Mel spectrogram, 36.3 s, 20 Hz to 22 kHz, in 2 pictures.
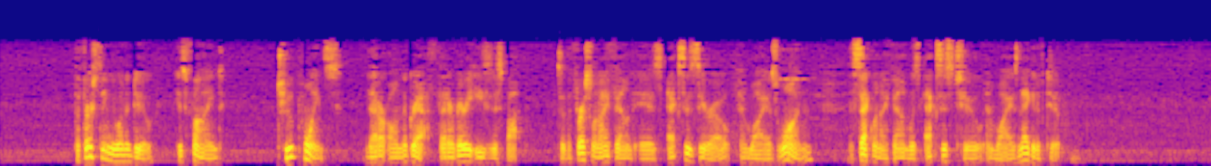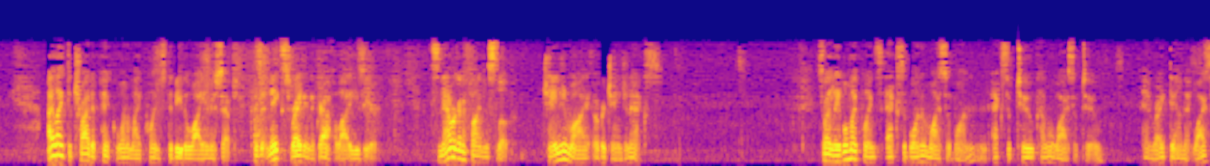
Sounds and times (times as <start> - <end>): Speech: 1.1 - 3.4, 4.1 - 16.1, 18.8 - 24.0, 24.6 - 28.2, 30.4 - 36.3.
